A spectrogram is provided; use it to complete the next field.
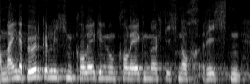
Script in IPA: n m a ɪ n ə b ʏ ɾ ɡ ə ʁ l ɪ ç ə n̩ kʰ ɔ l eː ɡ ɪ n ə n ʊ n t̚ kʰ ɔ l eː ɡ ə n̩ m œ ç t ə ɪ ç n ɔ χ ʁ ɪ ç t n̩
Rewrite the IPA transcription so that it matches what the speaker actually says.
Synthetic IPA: n m a ɪ n ə b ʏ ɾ ɡ ə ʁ l ɪ ç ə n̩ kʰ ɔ l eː ɡ ɪ n ə n ʊ n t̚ kʰ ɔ l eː ɡ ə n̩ m œ ç t ə ɪ ç n ɔ χ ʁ ɪ ç t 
